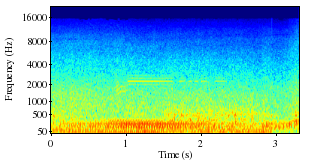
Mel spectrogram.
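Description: Car tyres screech in a skid.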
